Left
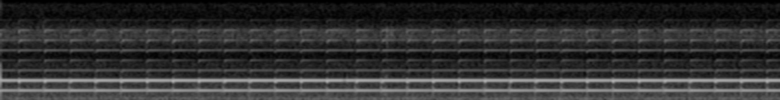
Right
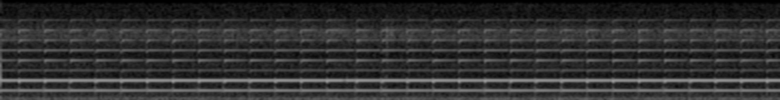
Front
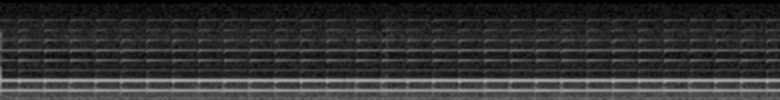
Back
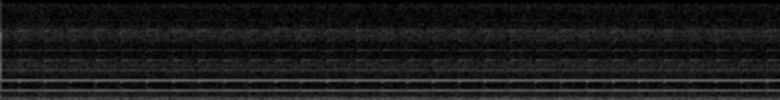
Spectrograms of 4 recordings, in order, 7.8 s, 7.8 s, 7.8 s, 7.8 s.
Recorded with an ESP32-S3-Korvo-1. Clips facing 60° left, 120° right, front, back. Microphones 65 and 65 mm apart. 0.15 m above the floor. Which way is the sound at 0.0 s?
5° left.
